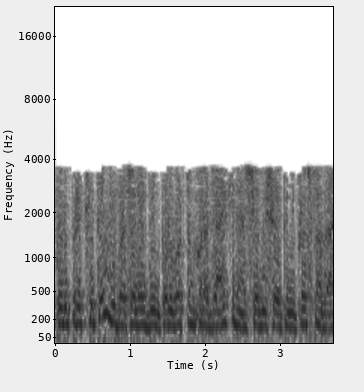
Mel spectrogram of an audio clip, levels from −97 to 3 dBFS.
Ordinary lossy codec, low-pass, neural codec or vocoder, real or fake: MP3, 16 kbps; 3.6 kHz; none; real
